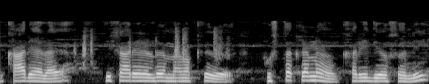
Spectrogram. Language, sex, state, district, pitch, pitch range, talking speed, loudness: Tulu, male, Karnataka, Dakshina Kannada, 155 Hz, 150-175 Hz, 85 wpm, -16 LUFS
